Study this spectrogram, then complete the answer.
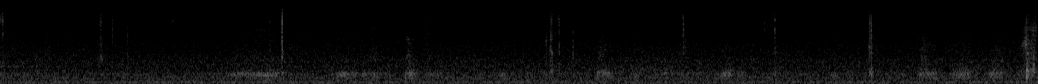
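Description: Fingers tap and slide on a cardboard box.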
